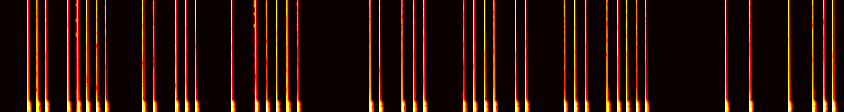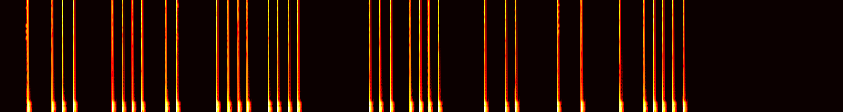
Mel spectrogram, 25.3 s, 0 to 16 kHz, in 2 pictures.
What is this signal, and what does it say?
Tap code, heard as knocks on a wall, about 7 knocks a second. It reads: PHE HRP ACCRT OBAE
